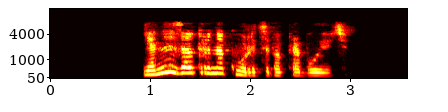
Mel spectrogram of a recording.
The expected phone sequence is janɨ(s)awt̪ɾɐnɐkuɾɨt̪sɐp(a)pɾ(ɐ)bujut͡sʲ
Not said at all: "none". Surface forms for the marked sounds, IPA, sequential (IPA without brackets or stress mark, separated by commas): z, ɐ, a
